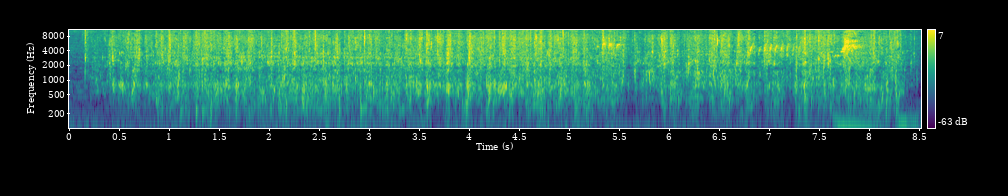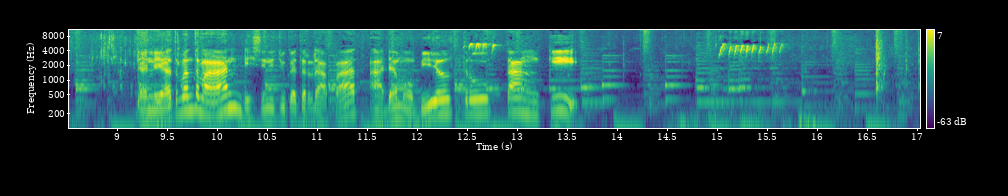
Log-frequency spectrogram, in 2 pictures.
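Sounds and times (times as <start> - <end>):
water dripping: 0.0 - 10.0
water trickling and splashing: 0.0 - 10.1.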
